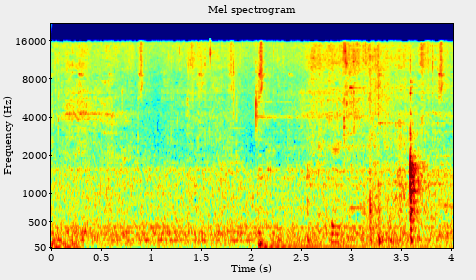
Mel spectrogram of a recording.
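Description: Faint stirring of a sticky flour-and-water bread dough with a metal utensil in a glass bowl, with two light clicks of metal against glass, about two seconds in and near the end.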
